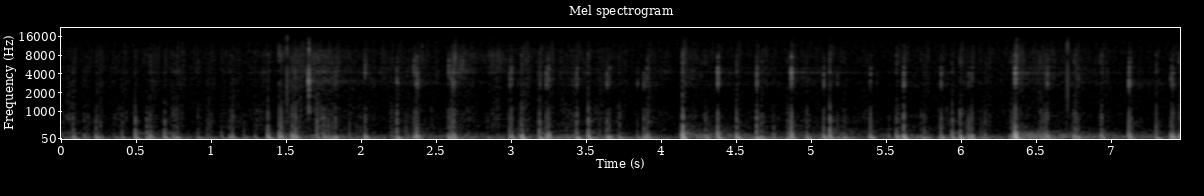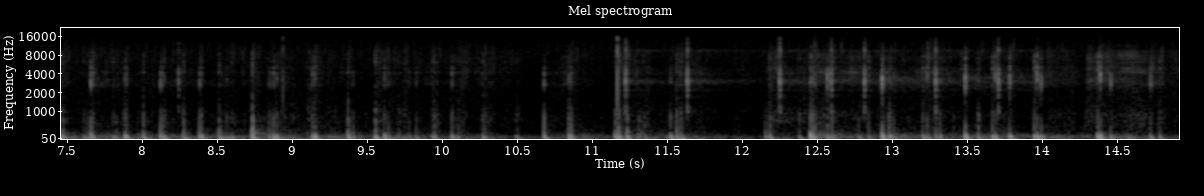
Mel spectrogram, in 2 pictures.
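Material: Coconut shell.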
